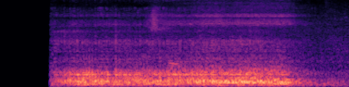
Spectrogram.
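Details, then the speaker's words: An adult breathing coach imitates snoring with the mouth open while demonstrating breath control: one sustained, low, rattling snore-like throat sound lasting about two and a half seconds. "but you can all make the snoring sound we can all make the snoring no no snoring snor it but then you have to open the mouth"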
